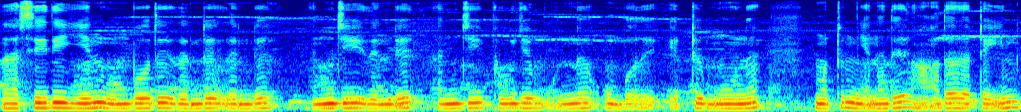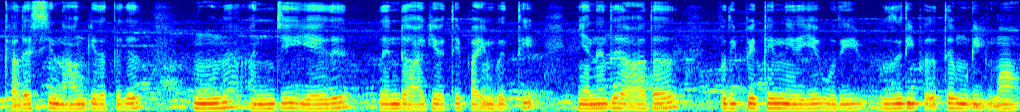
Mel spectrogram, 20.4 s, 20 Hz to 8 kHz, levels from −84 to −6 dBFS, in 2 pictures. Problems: background conversations at intervals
